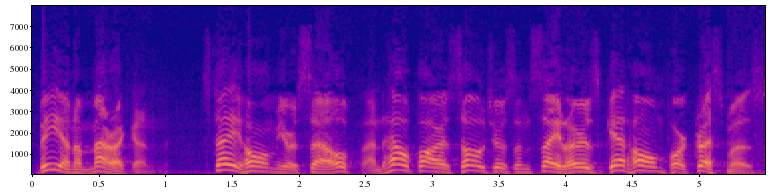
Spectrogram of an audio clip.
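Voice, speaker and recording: A man's voice: sits high, very animated, normal speed, fairly bright tone, husky. A man giving an urgent, exhorting public-service appeal in 1940s radio announcer style. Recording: muffled old radio recording.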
